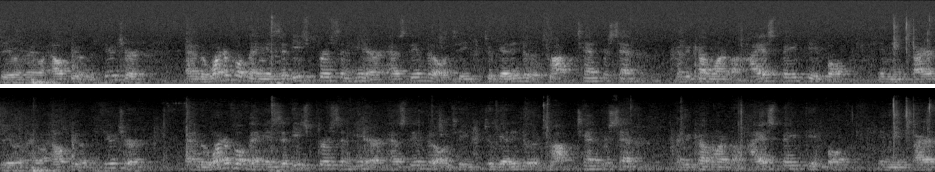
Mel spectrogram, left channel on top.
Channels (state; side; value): noise; left; hiss, 8 dB below the sound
